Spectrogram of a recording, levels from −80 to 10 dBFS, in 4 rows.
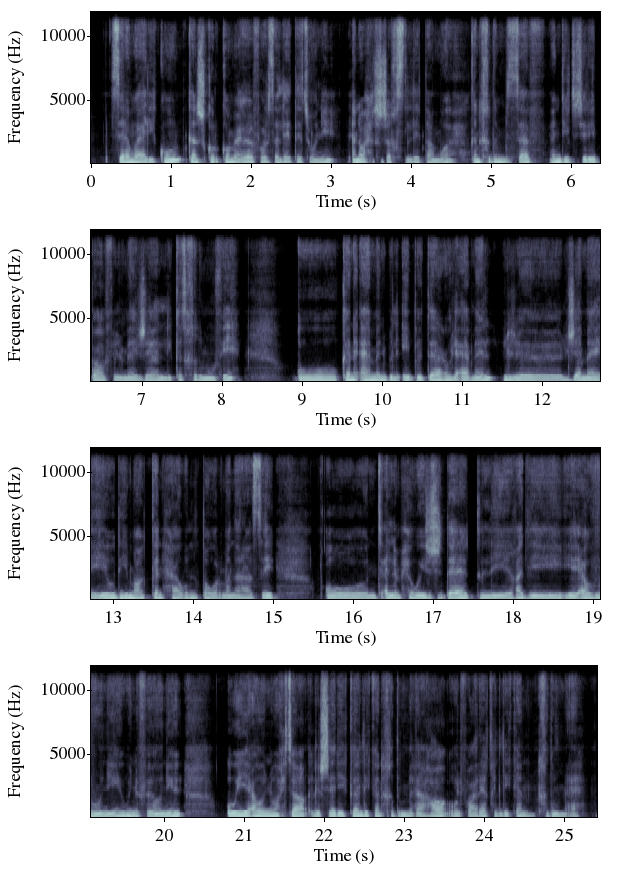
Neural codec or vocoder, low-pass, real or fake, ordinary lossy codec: codec, 24 kHz, 6 kbps, HILCodec; none; fake; none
